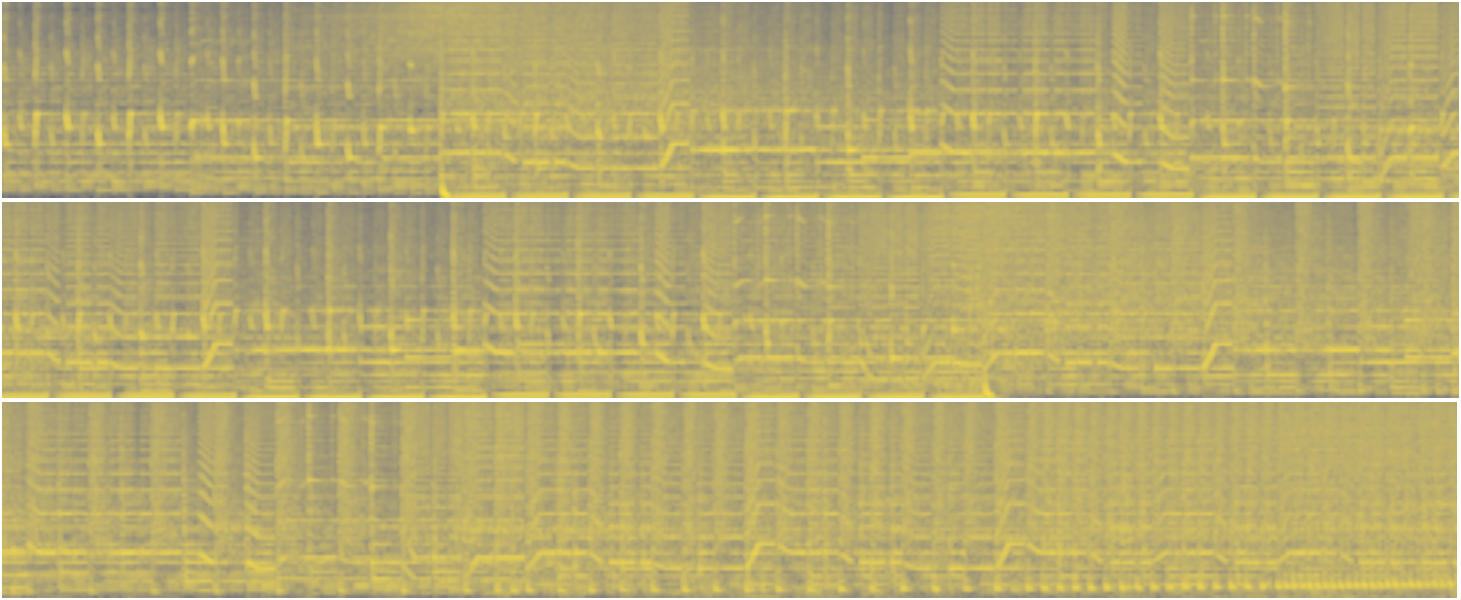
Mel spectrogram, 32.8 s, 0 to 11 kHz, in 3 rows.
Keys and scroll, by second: 7.4 ctrl+space, 9.4 ctrl+x, 11.4 ctrl+v, 13.8 ctrl+space, 17.5 ctrl+space, 20.4 ctrl+x, 22.1 ctrl+v, 30.8 ctrl+space, 32.5 ctrl+x.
